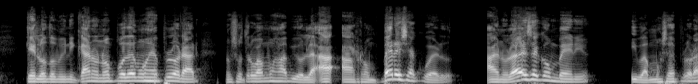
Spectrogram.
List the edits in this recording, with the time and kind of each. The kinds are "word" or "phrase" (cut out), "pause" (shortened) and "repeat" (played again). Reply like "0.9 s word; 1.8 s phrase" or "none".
none

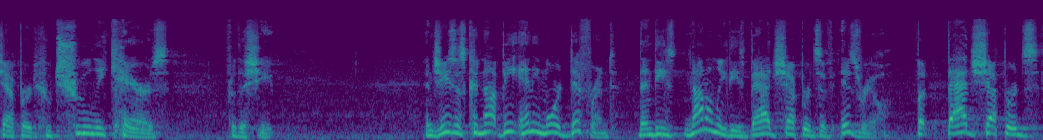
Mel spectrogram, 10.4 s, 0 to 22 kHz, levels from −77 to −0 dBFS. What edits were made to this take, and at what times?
none

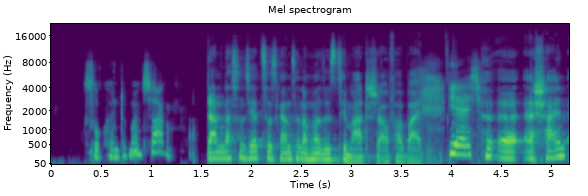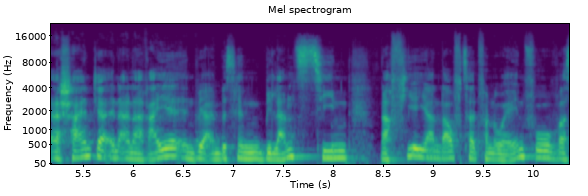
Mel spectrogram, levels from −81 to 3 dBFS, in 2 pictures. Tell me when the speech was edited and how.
1.5 s pause; 4.3 s phrase; 5.2 s repeat; 6.6 s word

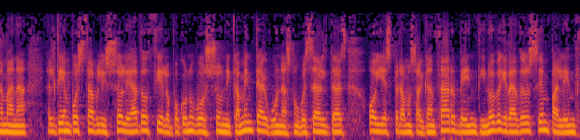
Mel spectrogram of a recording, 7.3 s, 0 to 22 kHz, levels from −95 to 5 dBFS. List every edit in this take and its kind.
none

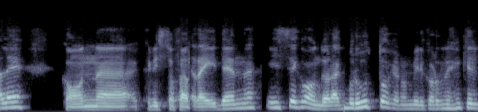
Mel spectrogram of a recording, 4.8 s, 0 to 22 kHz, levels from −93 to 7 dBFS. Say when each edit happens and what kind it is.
1.9 s phrase; 2.6 s pause; 3.4 s word

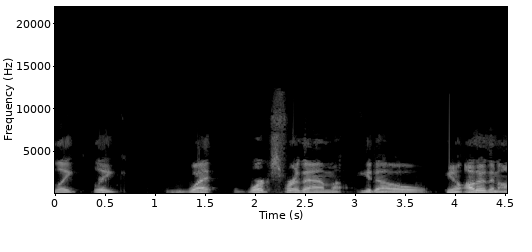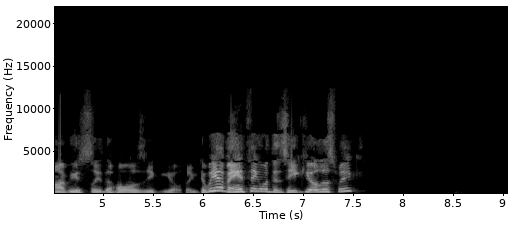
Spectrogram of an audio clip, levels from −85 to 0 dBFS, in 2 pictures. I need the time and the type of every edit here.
1.7 s pause; 3.8 s pause

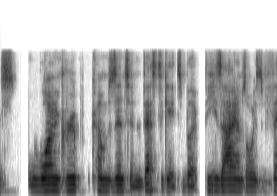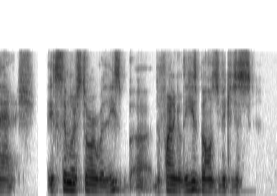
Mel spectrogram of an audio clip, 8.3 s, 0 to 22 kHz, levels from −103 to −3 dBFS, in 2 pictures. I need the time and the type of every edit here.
none

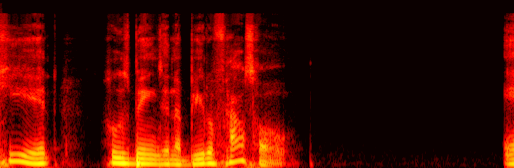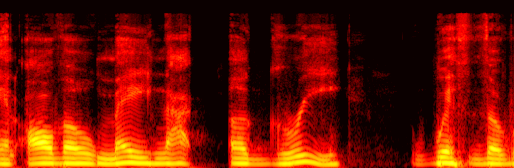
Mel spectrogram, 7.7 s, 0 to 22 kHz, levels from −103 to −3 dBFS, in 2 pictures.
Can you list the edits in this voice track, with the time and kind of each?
1.2 s word; 1.7 s word; 4.6 s word

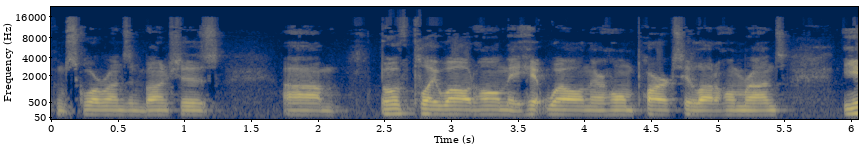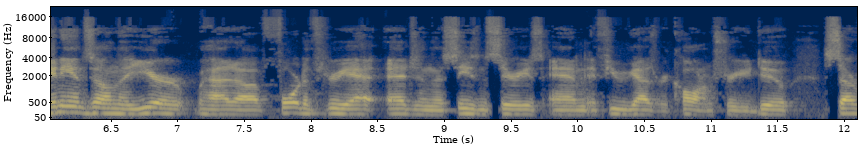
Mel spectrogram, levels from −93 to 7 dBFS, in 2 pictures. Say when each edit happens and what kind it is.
none

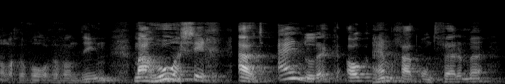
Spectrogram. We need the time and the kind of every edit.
1.8 s word; 2.3 s pause; 3.7 s word

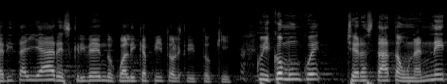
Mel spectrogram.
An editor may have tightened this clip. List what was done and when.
1.8 s word; 2.5 s word

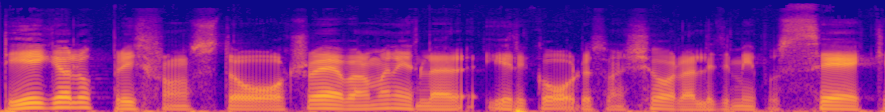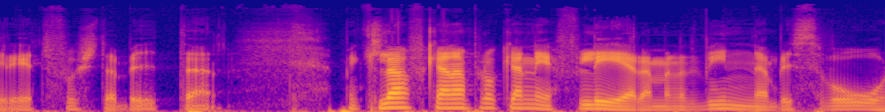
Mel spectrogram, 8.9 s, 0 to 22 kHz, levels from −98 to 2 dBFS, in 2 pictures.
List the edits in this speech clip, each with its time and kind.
2.1 s word

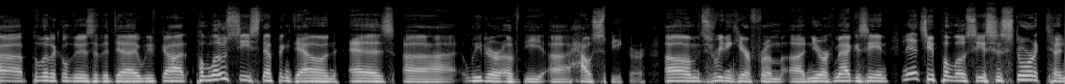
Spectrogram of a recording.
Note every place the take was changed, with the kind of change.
1.9 s word; 3.4 s pause; 6.6 s pause; 9.0 s pause

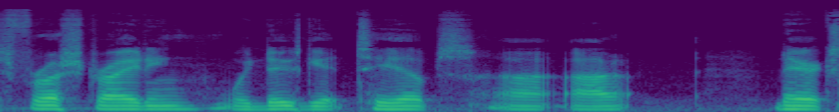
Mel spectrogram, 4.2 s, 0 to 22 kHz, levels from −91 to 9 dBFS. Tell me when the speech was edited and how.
1.5 s word

